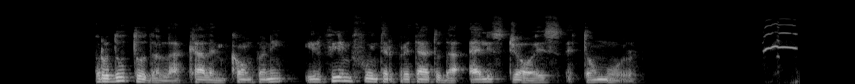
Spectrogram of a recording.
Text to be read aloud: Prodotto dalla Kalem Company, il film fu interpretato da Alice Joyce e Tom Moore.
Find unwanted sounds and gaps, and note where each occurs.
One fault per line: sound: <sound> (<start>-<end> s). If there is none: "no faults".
sound: squeak (7.6-8.0 s)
